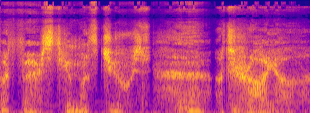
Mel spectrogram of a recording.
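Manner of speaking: hoarse, rasping, raspy beast voice. Narrator voicing a strange beast announcing the trials; raspy creature voice. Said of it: "In a raspy voice".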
